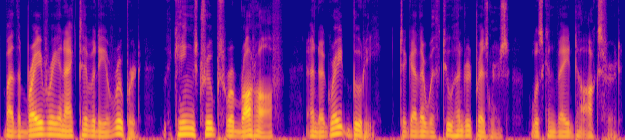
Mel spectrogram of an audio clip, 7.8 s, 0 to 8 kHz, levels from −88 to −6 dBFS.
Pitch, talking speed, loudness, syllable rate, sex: 100 Hz, 200 wpm, -21 LUFS, 6.1 syllables/s, male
